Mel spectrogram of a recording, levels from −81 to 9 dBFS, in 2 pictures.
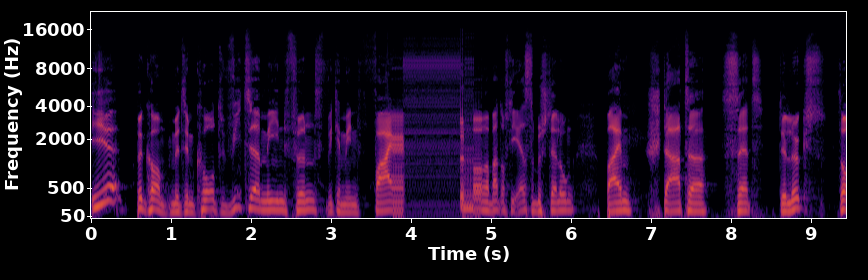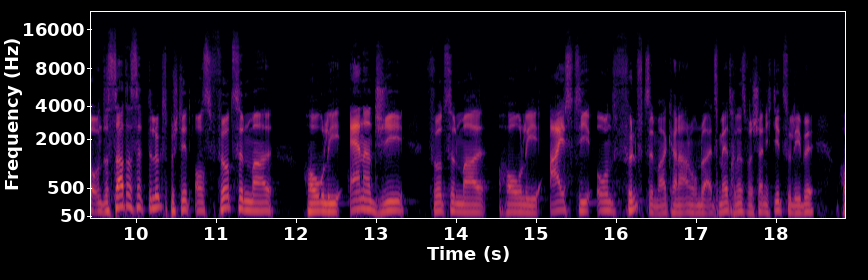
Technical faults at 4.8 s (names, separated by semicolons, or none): robotic sound from repeated short buffers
